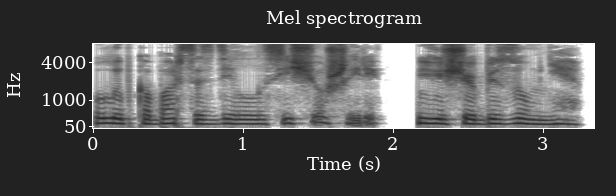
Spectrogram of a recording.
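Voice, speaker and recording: A woman narrating a novel in the first person with calm, even reading. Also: low voice, moderate pace, breathy edge. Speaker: audiobook narrator.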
